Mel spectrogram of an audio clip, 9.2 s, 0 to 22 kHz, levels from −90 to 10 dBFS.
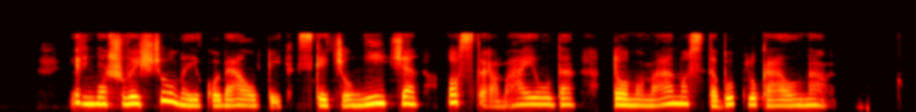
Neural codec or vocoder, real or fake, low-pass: codec, 16 kHz, 1 kbps, FunCodec, trained on LibriTTS, 50 frames a second; fake; 7.2 kHz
